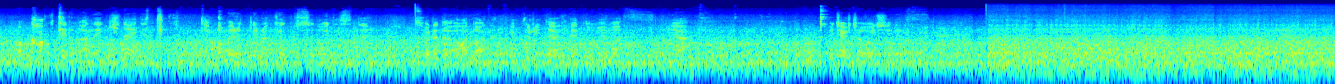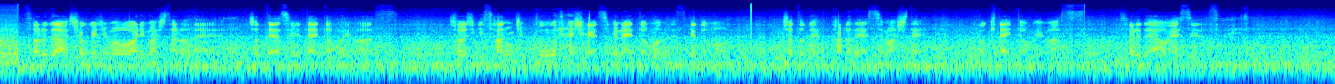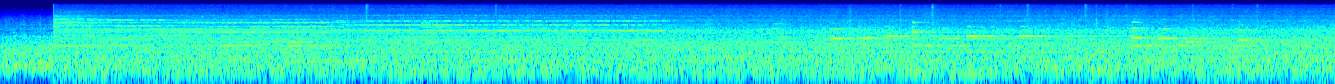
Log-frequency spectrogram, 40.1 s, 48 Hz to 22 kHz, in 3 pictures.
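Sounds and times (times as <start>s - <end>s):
airliner cabin rumble: 0.0s - 13.6s, 25.2s - 40.0s
faint high tones: 27.3s - 40.0s.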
